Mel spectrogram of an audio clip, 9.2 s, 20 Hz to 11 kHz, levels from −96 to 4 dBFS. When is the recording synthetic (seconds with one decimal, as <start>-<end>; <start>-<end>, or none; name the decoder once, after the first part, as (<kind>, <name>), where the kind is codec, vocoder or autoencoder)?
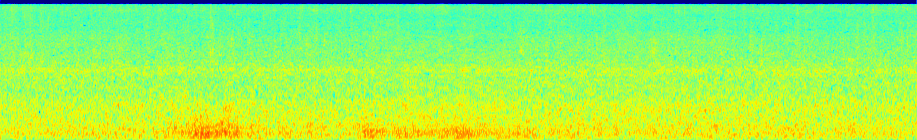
3.9-5.2 (vocoder, WaveNeXt); 6.0-6.6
